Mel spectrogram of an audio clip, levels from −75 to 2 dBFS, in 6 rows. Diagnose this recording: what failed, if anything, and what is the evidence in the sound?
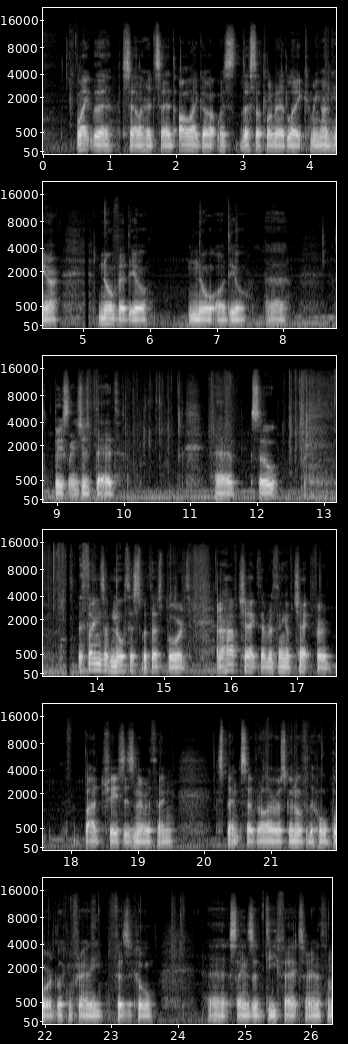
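Clock drift between sender and receiver, throughout: network timing stage. The sender's clock runs roughly 4% slow, so the jitter buffer keeps draining.

Repeated timing corrections, 0.16 to 25.98 s: the receiver repeatedly stretches short pieces, playing at 98% speed and adding roughly 0.7 s.

Short stall from a late packet, at 1.15 to 1.21 s (42 ms) and 5.01 to 5.09 s (60 ms): the buffer ran empty and the last sound was held until the packet arrived, with nothing lost.

Scattered short gaps, 7.35 to 13.60 s (around ten, longest about 70 ms), 17.40 to 19.51 s (around seven) and 22.55 to 26.21 s (around five): lost or late packets, each patched by continuing the last sound, leaving brief ticks and smears.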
